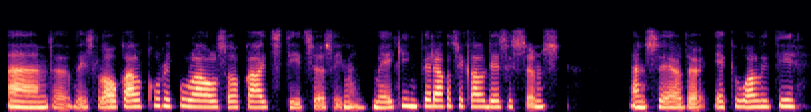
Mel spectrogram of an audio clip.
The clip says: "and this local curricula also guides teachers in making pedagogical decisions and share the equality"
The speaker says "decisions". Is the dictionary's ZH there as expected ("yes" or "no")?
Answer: no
